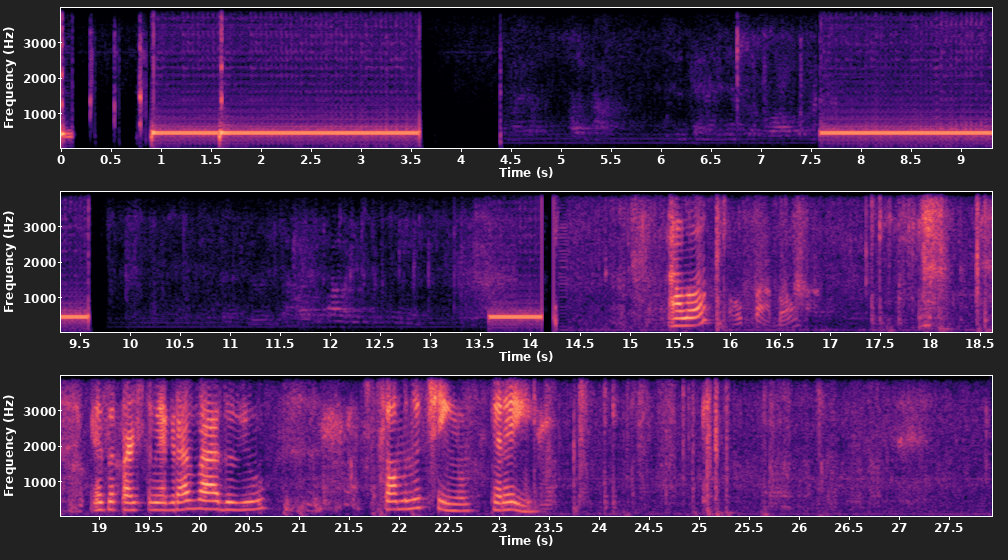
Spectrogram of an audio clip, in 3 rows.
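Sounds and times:
mid-pitched telephone tone during a call transfer: 1.0 - 3.6, 7.6 - 9.6, 13.6 - 14.2
speech: 15.5 - 16.8, 19.0 - 20.8, 21.9 - 23.5.

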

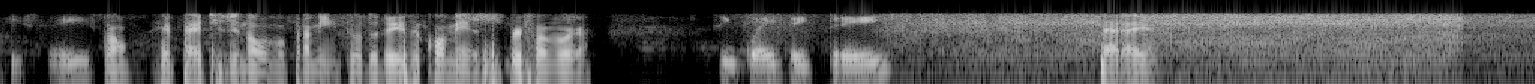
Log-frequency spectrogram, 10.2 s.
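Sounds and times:
speech: 0.4 - 4.0, 4.8 - 6.2, 7.3 - 7.8
construction workers drilling in an office: 5.7 - 10.2.

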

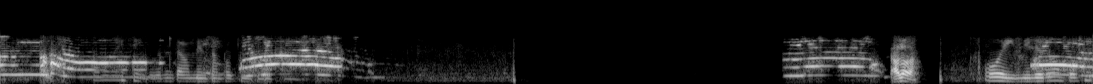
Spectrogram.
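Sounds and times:
baby crying: 0.0 - 1.6, 2.4 - 3.8, 7.8 - 8.9, 10.2 - 10.9
speech: 1.9 - 3.2, 8.9 - 10.9.

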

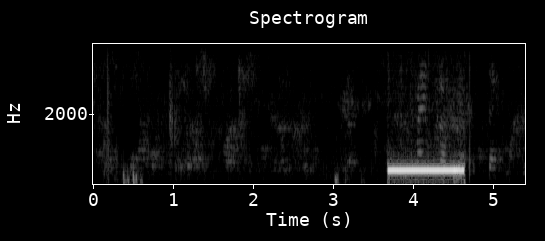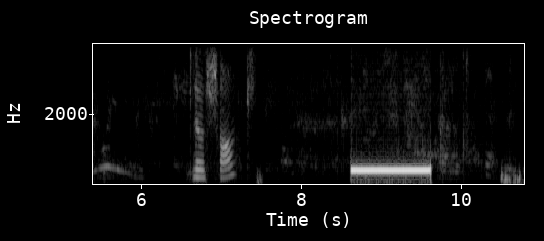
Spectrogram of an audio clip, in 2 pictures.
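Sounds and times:
faint scattered noises: 0.0 - 10.7
steady telephone tone during a call attempt: 3.7 - 4.6, 8.6 - 9.6
speech: 6.6 - 7.6.

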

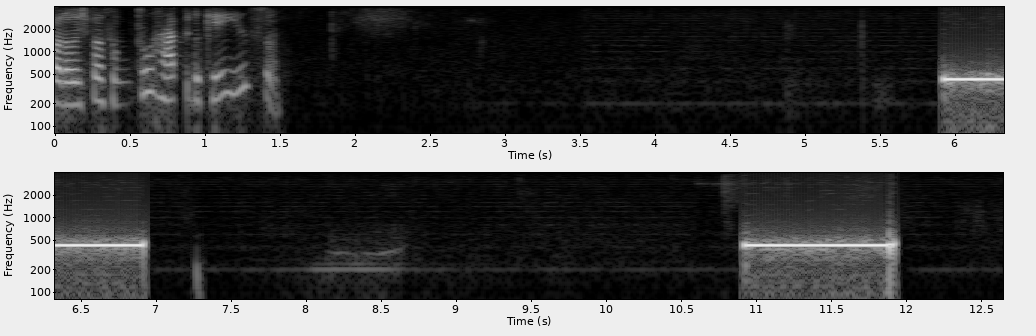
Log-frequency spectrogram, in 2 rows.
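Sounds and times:
speech: 0.0 - 1.6
unanswered outgoing telephone call ringback tone: 5.9 - 7.0, 10.9 - 12.0.

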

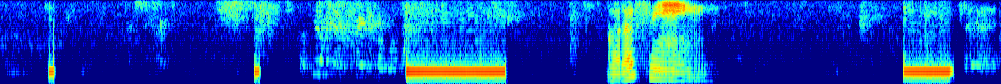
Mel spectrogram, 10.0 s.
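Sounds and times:
telephone tone after a dropped phone call: 4.1 - 5.1, 9.0 - 9.6
speech: 6.2 - 7.2.

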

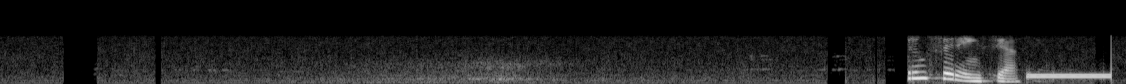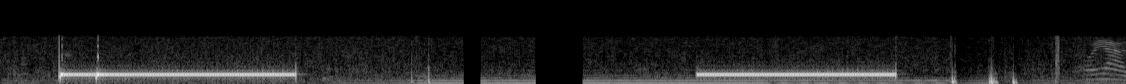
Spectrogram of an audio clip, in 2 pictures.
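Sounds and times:
speech: 9.1 - 10.3
telephone line tone not connecting: 10.3 - 11.1, 11.9 - 14.2, 18.2 - 20.2.

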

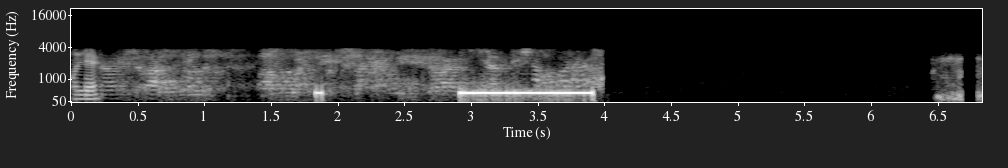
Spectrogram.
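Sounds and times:
telephone busy tone after a dropped call: 2.9 - 3.9.

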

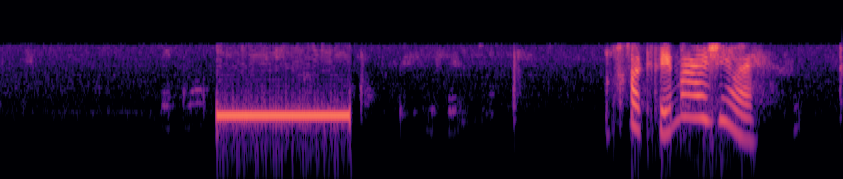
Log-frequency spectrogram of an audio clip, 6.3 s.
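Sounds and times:
telephone tone beep while a call is being placed: 1.6 - 2.7
speech: 4.8 - 6.3.

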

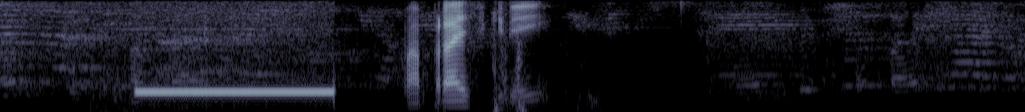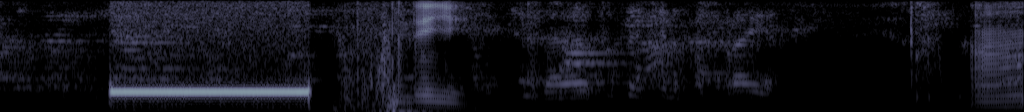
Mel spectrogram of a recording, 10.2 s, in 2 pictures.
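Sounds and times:
telephone ringback tone on an unanswered call: 0.7 - 1.7, 5.7 - 6.7
speech: 2.0 - 3.1, 7.2 - 9.0.

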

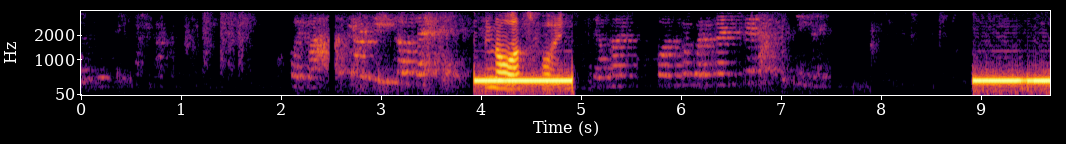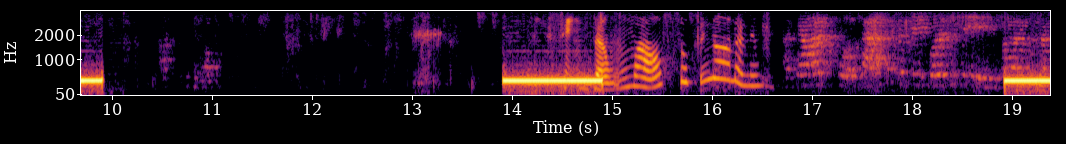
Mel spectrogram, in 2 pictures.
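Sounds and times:
telephone busy signal: 4.0 - 4.9, 8.9 - 9.9, 13.9 - 15.0, 18.9 - 19.3
speech: 4.1 - 4.9, 15.5 - 16.8.

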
